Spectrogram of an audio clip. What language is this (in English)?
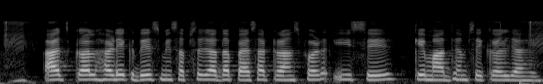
Magahi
